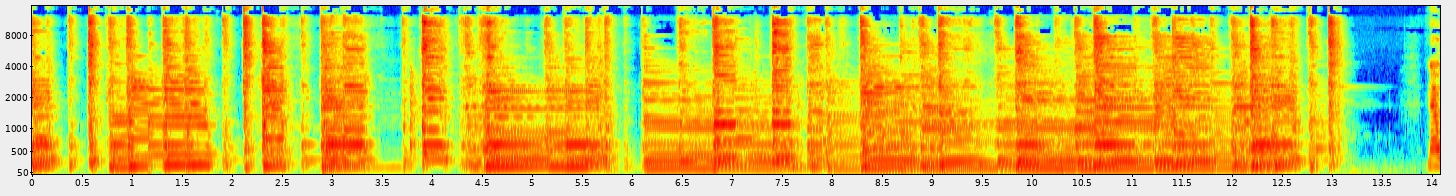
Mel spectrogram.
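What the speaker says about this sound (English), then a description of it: "which is going to cause a short echo, otherwise called a slap delay," Music played in a small room, thickened by a short slap-delay echo bouncing off close walls; busy melodic instrument notes carry steadily at moderate level for about fourteen seconds before fading at the end, with no talking.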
